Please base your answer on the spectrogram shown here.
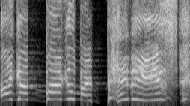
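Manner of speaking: acted, very high, drawn-out sobbing. Retelling a phone call to a doctor's office, imitating own past crying. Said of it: "And I'm like crying".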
